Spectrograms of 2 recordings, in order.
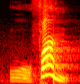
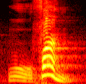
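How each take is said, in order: First: The first syllable only falls, cut short. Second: The first syllable only falls, cut short.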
